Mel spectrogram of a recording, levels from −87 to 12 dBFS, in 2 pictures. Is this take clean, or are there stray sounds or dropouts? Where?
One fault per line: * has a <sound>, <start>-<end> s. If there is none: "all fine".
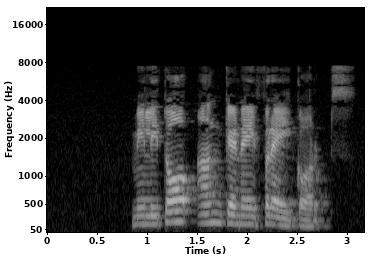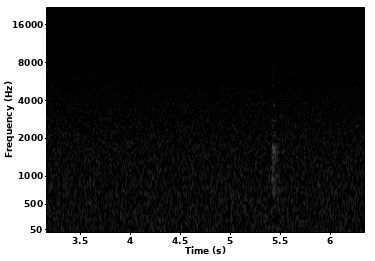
all fine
